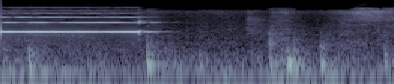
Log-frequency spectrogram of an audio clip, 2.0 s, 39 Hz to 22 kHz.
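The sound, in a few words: ComfortBilt HP22-N pellet stove power-on jingle beep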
